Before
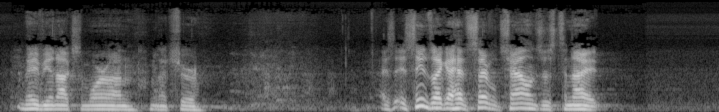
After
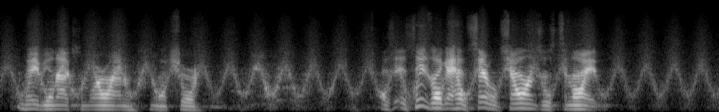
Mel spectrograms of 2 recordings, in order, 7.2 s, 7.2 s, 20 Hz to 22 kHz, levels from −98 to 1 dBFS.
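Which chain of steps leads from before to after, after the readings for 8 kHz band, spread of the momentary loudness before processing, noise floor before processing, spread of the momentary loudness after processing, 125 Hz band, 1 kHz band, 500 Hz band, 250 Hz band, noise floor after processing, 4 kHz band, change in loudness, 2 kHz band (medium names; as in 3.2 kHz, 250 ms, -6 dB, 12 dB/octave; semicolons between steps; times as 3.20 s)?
under -20 dB, 12 LU, -57 dBFS, 20 LU, -24.0 dB, -1.5 dB, -4.0 dB, -18.0 dB, -60 dBFS, -13.0 dB, -4.5 dB, -0.5 dB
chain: modulation noise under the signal 22 dB; word length cut 8-bit, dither triangular; wah-wah 3.6 Hz 630–1900 Hz, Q 5.1; trim +6.5 dB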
